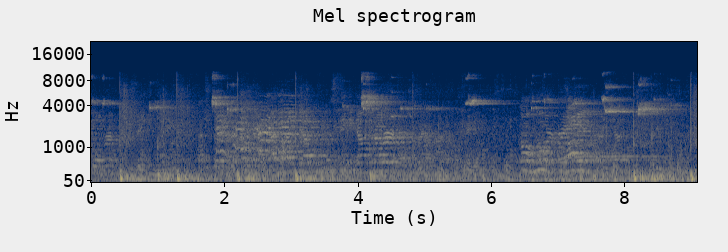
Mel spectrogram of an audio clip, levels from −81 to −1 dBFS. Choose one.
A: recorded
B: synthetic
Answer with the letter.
A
